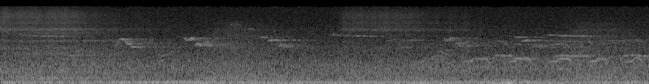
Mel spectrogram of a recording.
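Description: Faint birds calling: short, high chirps scattered through, then a run of quick wavering calls near the end, over a steady low background hum.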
